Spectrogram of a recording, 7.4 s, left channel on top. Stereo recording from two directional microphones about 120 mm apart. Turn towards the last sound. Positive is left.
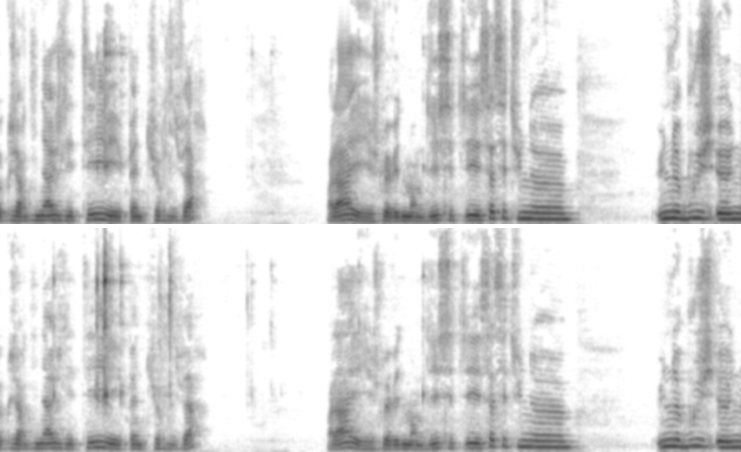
turn(degrees=15)  # may be behind; listen again after turning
